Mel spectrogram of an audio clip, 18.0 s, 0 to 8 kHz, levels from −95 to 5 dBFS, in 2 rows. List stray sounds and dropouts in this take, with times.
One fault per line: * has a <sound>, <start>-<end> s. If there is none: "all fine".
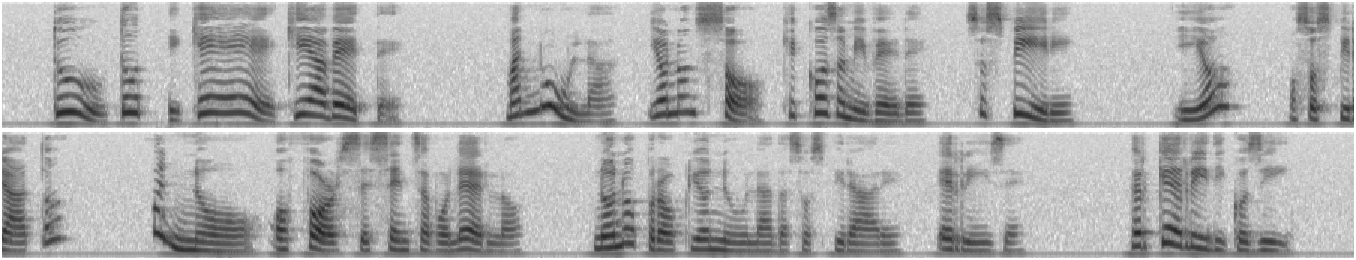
* has a dropout, 1.0-1.1 s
